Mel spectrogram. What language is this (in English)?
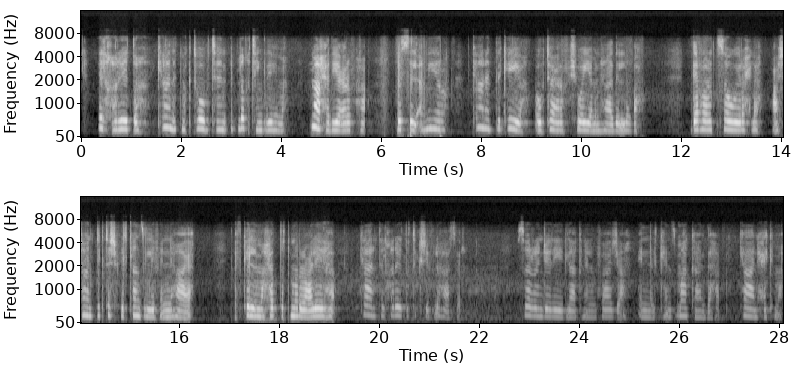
Omani Arabic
